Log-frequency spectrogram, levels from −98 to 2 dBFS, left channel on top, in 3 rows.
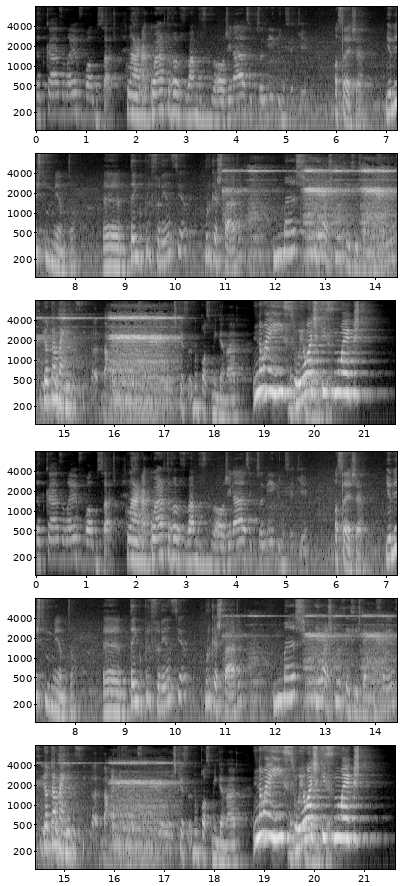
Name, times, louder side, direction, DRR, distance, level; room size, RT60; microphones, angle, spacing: voice 1, 0.0-1.6 2.1-5.5 6.0-6.7 7.0-8.1 8.6-10.3 10.6-11.5 12.0-18.6 19.5-20.4, right 3 dB, 45° right, 0.7 m, -31 dB
voice 2, 1.8-2.2 14.6-15.2 18.8-20.9, right 2 dB, 25° right, 1.3 m, -18 dB
sound 1, 3.1-15.8, equal, 75° right, 3.5 m, -46 dB
sound 2, 10.9-17.4, left 7 dB, 55° left, 0.8 m, -25 dB
25.0 x 14.0 x 9.8 m
head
